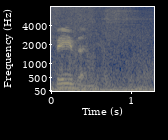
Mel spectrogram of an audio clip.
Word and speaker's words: Bathin: the next one is bathing bath in it's spelled b-a-t-h-i-n bath in he knows the virtues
